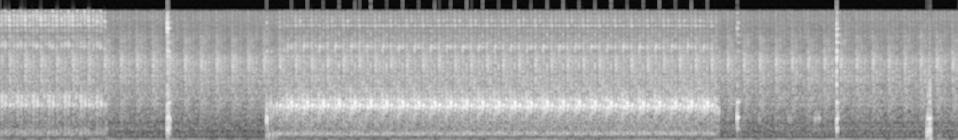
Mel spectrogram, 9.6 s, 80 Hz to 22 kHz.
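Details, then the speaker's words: Dacia Sandero with the Renault D4F 1.2 petrol engine, recorded through a stethoscope at idle. A steady rapid knock about three per second; a severe bottom-end knock, suspected to be a spun bearing from low oil, unconfirmed. "so we've hooked up a recorder now put the headphones on and we'll see if we can get a recording of this engine knocking sound so here we go [Applause] so you can clearly hear the knocking"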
